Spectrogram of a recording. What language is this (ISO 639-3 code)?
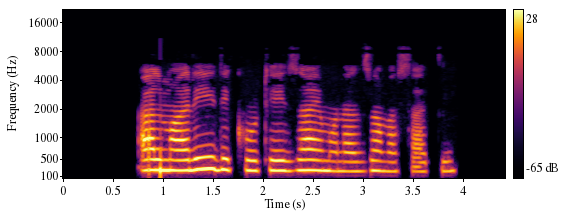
pus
